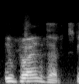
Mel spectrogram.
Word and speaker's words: influencers: Usted conoce muchos aspectos, es que el presidente Duque la semana pasada pues, reunió a todos los jóvenes que tienen ¿Cómo es que se le dice influencer? Eh, en inglés, ¿cómo se dice? Influencers. Influencers. Influencers.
